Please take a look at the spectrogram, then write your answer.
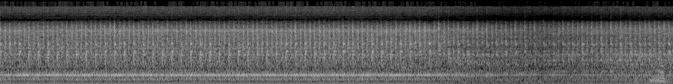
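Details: Lada Priora 2170 petrol engine at idle: steady, fairly even knock at about two to three beats a second. Hydraulic lifters were already replaced without effect. Owner suspects the camshaft rather than the pistons because the engine burns no oil. Unconfirmed.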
